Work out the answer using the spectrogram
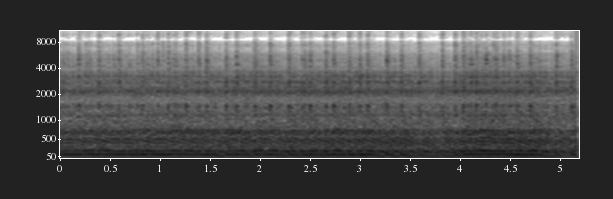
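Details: Stihl BR350 backpack blower two-stroke after fitting a new carburetor: loud, steady drone holding even speed with no misses or surging; running normally.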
